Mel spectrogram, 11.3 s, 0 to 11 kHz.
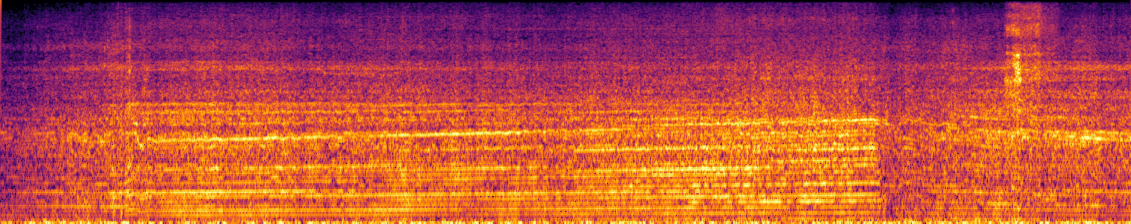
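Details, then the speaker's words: Restored Yamaha RXZ 5-speed two-stroke motorcycle being ridden: a crisp two-stroke note rising smoothly through the revs, clean and even with no misfire or rattle. It sounds soothing and is running healthy. "ನೋಡಿದ್ರಾ, ಈ balance ಇರಬೇಕು ಗಾಡಿಗಳಲ್ಲಿ. ಎಂಥ soothing sound ಗುರುವೇ."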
